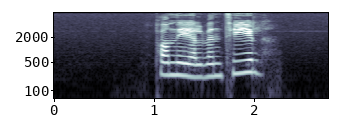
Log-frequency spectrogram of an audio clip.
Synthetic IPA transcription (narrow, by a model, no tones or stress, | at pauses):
pʰɑneːlʋɛnt̪ʰiːl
